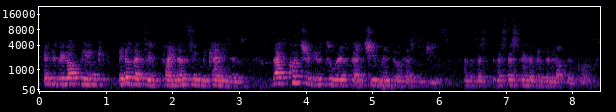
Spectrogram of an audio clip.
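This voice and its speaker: A woman's voice: fairly high pitch, a little hiss or hum. Woman speaking in an echoey hall. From Palestinian, raised in Syria and Jordan. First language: Arabic. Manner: earnest, formal address with frequent restarts. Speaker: development official giving remarks. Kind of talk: formal speech at a press event. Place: indoor press conference room. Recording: echoey room, mic at a distance.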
